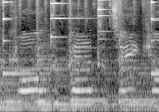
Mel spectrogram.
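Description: Live acoustic band music: strummed acoustic guitars under bright, ringing high notes from a small rainbow-keyed toy glockenspiel, with a man's voice singing held notes.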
